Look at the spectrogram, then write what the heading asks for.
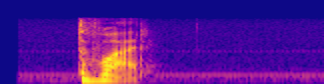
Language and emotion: Russian, angry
